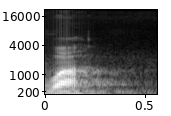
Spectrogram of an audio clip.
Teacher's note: जो ऊपर वाले दांत हैं वो नीचे वाले होठों को छूते हैं, और ज़्यादा ज़ोर से न छू लेंगे, दांत होठ ही कट जाए। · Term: दंत ओष्ठ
